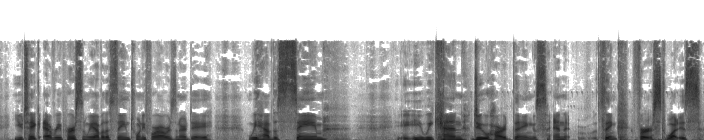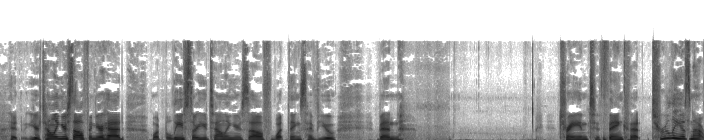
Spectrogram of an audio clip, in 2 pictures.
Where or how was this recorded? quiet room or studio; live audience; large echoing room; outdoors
outdoors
